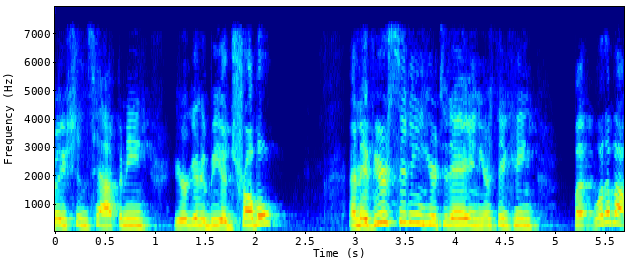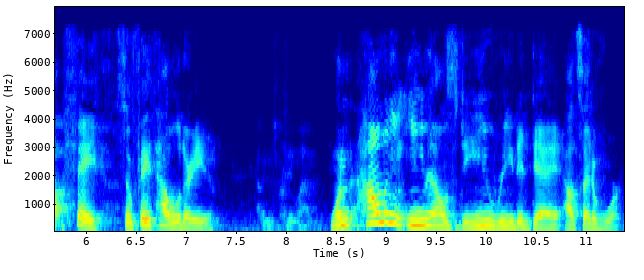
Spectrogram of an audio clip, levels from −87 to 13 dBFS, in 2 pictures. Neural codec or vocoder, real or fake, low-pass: codec, 16 kHz, 4 kbps, X-Codec, WavLM features, trained on Multilingual LibriSpeech; fake; 7.2 kHz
